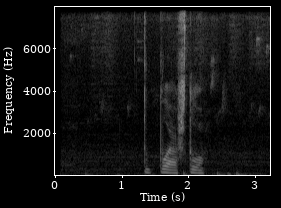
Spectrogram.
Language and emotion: Russian, angry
